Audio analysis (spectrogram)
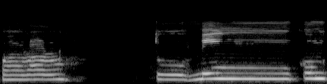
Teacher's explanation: Okey, roh baca tebal kan? Roh baca tebal sebab roh mati sebelumnya berbaris fathah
